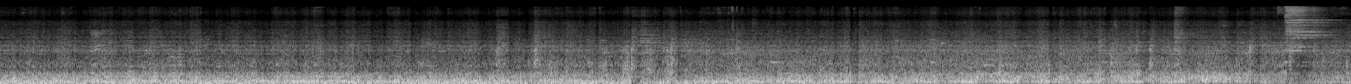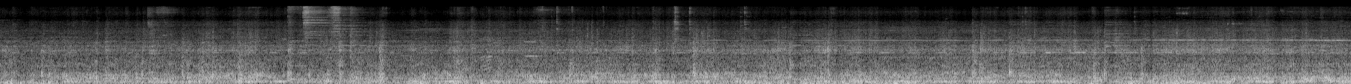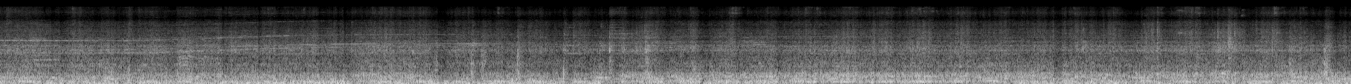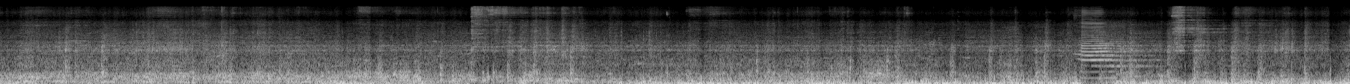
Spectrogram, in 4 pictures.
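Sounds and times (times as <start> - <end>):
clickety-clack of rail joints: 0.0 - 54.0
train wheels rumbling on rail: 0.0 - 54.0
high wheel squeal: 20.6 - 32.1.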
